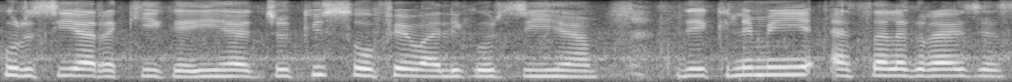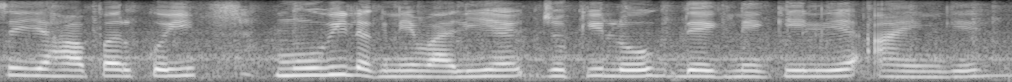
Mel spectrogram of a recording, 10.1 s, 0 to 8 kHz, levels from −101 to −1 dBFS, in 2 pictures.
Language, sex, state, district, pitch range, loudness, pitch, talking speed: Hindi, female, Uttar Pradesh, Jyotiba Phule Nagar, 220-250 Hz, -14 LUFS, 235 Hz, 170 wpm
